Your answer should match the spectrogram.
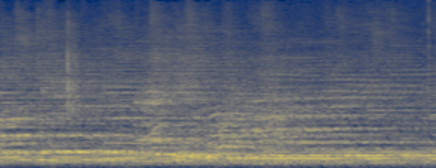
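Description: A choir singing the offertory hymn, holding long notes and moving slowly from note to note.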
